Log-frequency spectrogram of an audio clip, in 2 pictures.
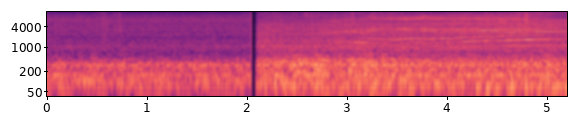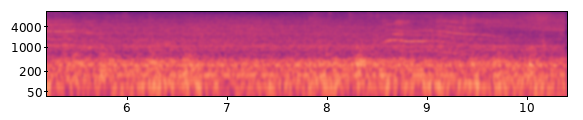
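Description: Steady low rumble inside a Vande Bharat Express coach. Over it come two high cries with a wavering pitch: a long rising one about three seconds in, and a shorter falling one near nine seconds.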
